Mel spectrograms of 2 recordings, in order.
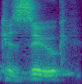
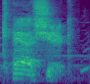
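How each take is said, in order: First: The name is said ending in a 'zook' sound. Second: The name is said with its usual ending.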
